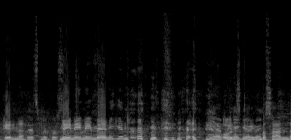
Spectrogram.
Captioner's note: laugh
